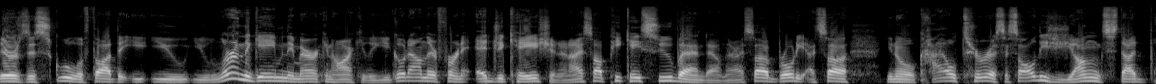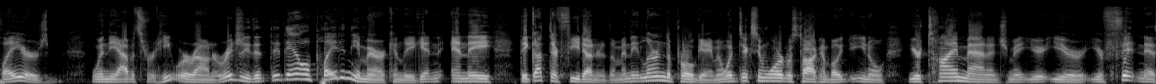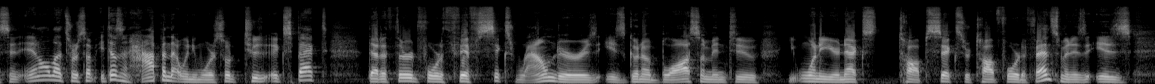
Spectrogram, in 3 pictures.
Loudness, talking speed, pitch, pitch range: -23 LUFS, 230 wpm, 130 Hz, 115-155 Hz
